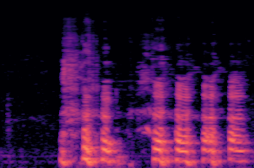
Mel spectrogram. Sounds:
Laughter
